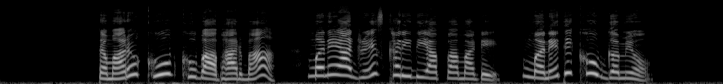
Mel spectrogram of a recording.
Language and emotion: Gujarati, happy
